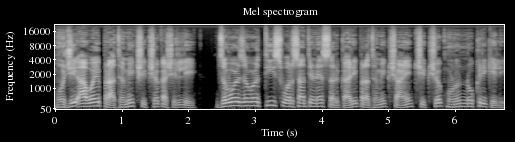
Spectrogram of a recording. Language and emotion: Goan Konkani, neutral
